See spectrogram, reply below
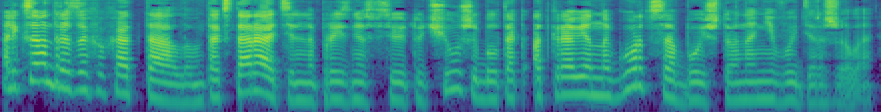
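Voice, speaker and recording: An audiobook reader narrating a novel in a steady, even storytelling voice. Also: mid-range voice, brisk, gravelly, no echo, studio quality.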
